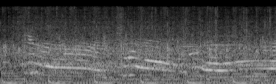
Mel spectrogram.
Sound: audience cheering

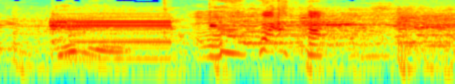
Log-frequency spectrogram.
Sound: machine buzzing; laughing

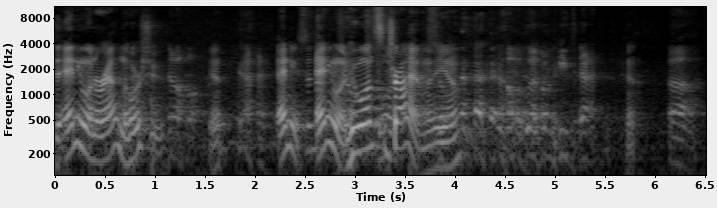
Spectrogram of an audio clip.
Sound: laughter

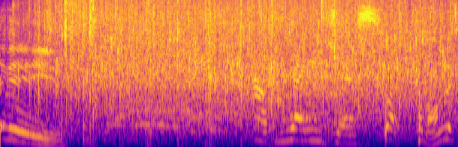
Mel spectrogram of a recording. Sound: audience applause

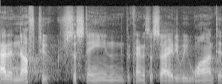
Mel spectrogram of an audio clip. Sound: none

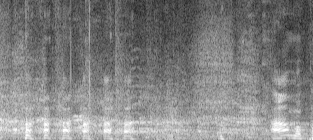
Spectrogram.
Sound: laughter

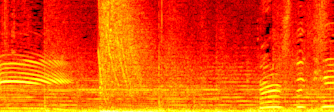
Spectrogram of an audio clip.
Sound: magical sound

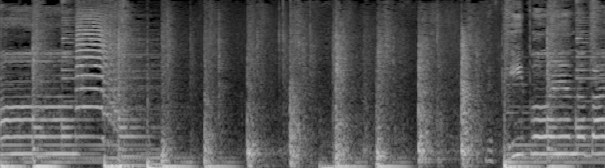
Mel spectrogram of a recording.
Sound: feet stomping

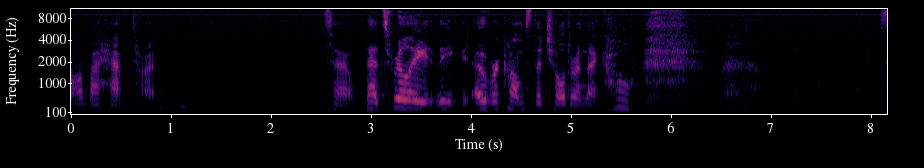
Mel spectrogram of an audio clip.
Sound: gasp

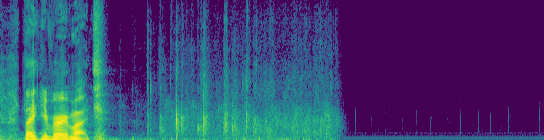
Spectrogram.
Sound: applause

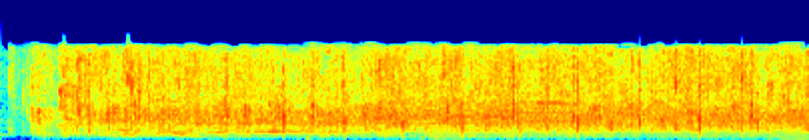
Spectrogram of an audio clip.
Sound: audience claps

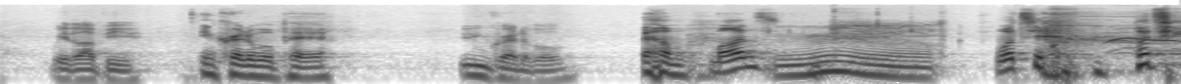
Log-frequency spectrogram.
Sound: smooching

